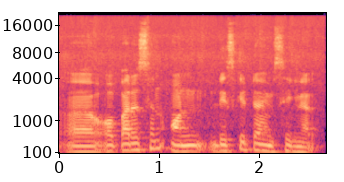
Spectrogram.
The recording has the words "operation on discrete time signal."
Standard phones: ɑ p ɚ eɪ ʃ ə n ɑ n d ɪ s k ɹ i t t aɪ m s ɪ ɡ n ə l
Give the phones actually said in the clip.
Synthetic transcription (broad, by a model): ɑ p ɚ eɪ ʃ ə n ɑ n d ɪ s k i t t aɪ m s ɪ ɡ n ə l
